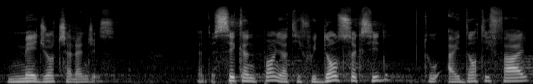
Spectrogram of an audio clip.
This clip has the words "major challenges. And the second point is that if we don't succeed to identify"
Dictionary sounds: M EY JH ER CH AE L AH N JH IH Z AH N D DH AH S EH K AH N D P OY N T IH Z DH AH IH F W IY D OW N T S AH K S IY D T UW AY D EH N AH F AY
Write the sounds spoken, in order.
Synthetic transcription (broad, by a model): M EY JH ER CH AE L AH N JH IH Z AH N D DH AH S EH K AH N D P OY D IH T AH F W IY D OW N T S AH K S IY D T UW AY D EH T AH F AY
